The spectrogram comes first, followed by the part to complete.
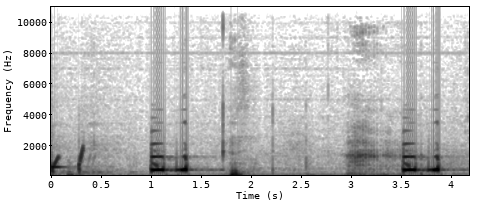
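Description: Electronic call-signal tones from a calling app as a dropped call is redialled: a few quick rising blips, then two short bursts of beeping tone about two and a half seconds apart, with the call failing to connect.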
